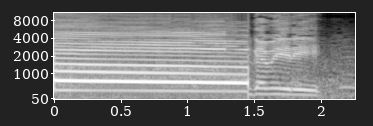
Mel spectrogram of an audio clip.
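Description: Football commentator's long drawn-out shout of "goal": one loud held note sliding slowly down in pitch, breaking off about one and a half seconds in, then a shorter, lower falling call.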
